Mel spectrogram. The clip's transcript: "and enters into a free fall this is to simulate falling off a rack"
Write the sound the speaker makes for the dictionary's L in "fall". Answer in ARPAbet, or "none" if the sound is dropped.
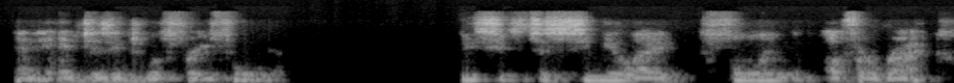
W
